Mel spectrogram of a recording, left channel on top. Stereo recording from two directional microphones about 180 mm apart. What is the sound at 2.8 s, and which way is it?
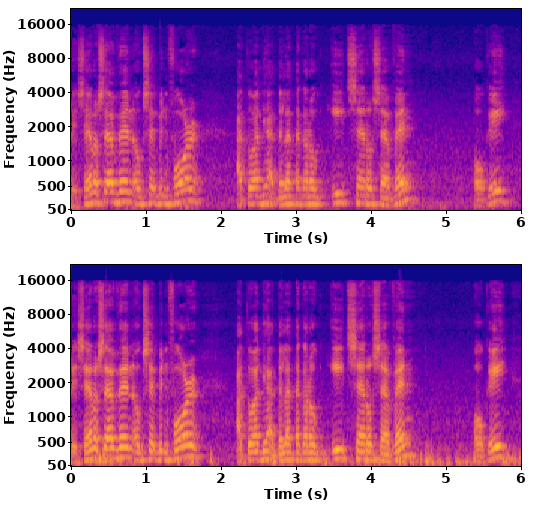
A man's voice, 35° right (ahead or behind).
